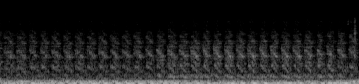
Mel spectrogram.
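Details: Land Rover Defender TD5 that stopped starting: starter churns with steady, slow, labored beat and engine never fires; long crank, no start. Owner checked injector sealing rings, found them fine and changed them anyway; cause unconfirmed.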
